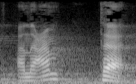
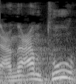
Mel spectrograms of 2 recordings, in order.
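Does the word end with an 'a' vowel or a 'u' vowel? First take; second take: a; u. First: The word ends with an 'a' vowel. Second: The word ends with a 'u' vowel. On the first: The speaker calls it right. "а как говорит анаам та" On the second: The speaker calls it wrong. "не анаам ту"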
